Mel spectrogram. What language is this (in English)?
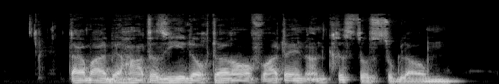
German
